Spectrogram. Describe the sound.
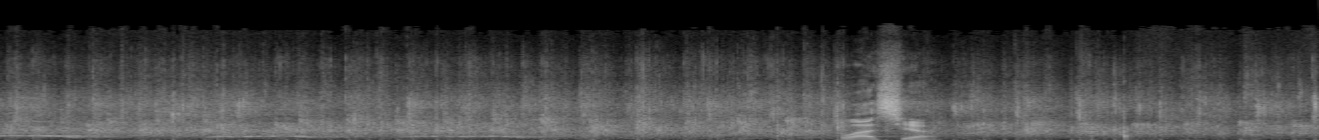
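Steady applause from a morning church audience welcoming a guest speaker fills the whole stretch, a dense crackle of many hands clapping, with a brief sweeping squeal and a short spoken remark cutting in near the end.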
